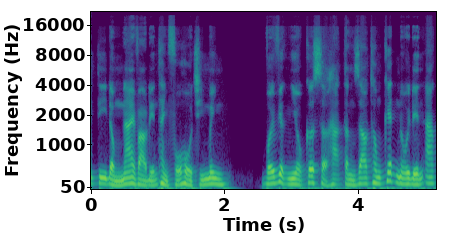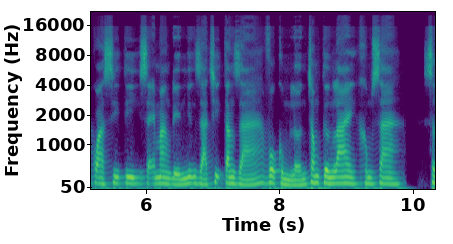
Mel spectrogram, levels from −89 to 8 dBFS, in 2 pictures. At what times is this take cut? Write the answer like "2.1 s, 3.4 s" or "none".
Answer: none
